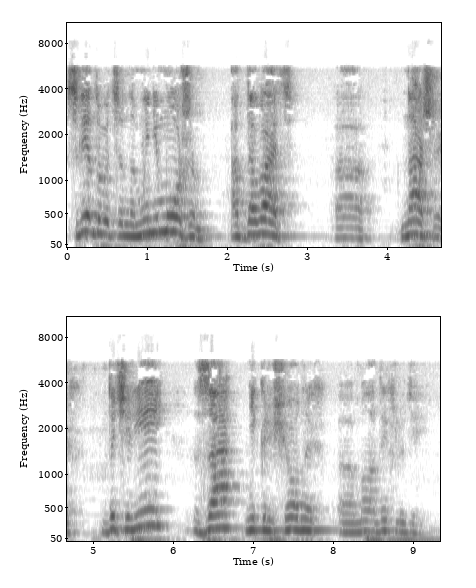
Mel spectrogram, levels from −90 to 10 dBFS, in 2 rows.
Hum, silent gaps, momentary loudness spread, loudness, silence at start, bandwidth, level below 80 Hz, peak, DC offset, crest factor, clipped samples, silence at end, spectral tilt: none; none; 18 LU; -27 LUFS; 0 s; 7.8 kHz; -50 dBFS; -8 dBFS; under 0.1%; 22 dB; under 0.1%; 0.1 s; -6.5 dB/octave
